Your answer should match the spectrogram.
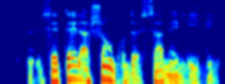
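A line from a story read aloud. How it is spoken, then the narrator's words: Murmured. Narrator (French): murmura-t-il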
